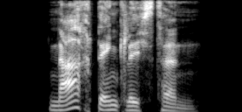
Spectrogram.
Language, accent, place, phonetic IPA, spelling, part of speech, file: German, Germany, Berlin, [ˈnaːxˌdɛŋklɪçstn̩], nachdenklichsten, adjective, De-nachdenklichsten.ogg
- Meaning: 1. superlative degree of nachdenklich 2. inflection of nachdenklich: strong genitive masculine/neuter singular superlative degree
